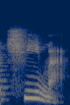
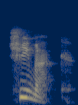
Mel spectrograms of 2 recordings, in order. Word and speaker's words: Chimac: Chimac. How do you spell that? CHEEMC. Chimac. Chimac, as in chi and then MC.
